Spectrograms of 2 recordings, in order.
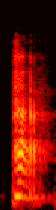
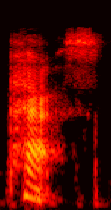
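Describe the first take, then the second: First: The final s sound is left off. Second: The final s sound is pronounced. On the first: "deletion of final consonants" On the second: "instead of"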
